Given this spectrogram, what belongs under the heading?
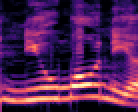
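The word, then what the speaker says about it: pneumonia: Next হচ্ছে নিউমোনিয়া, নিউমোনিয়াতে পিটা কিন্তু প্রোনাউন্স হচ্ছে না, অথচ পি একটা সামনে আছে, the word begins with a পি।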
